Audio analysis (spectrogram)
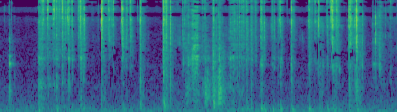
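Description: A metal blade scrapes and shaves a solid teal bar of soap with a white interior, held in the palm. A rapid series of crisp, dry scraping and shaving strokes is heard, bright and hissy with almost no low end, each stopping short with no ring.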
